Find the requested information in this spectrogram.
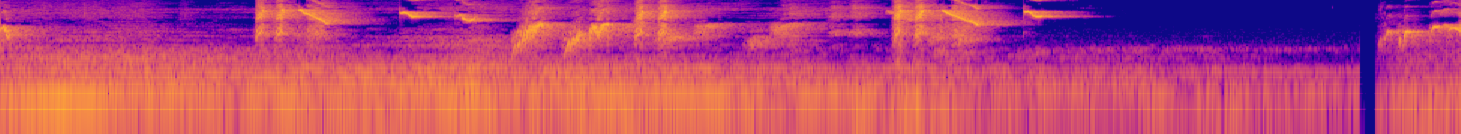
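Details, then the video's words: Bebeci song of a cucak ijo (greater green leafbird) from Alas Purwo, Banyuwangi: varied high sweeping whistles, sharp downslurred chips and quick note clusters separated by brief silences. "Suara Bebeci Khas Cucak Ijo Alas Purwo Banyuwangi"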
